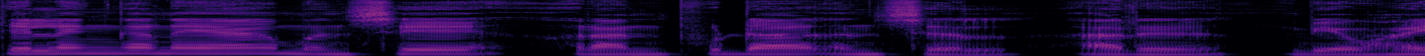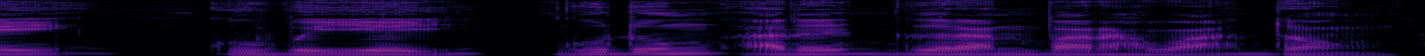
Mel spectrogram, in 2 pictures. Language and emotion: Bodo, neutral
